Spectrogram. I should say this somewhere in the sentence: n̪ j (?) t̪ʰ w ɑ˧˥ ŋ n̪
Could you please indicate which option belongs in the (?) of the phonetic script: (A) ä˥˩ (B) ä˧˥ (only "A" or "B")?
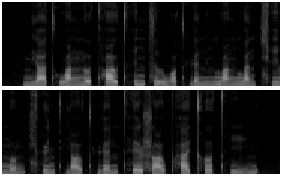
B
